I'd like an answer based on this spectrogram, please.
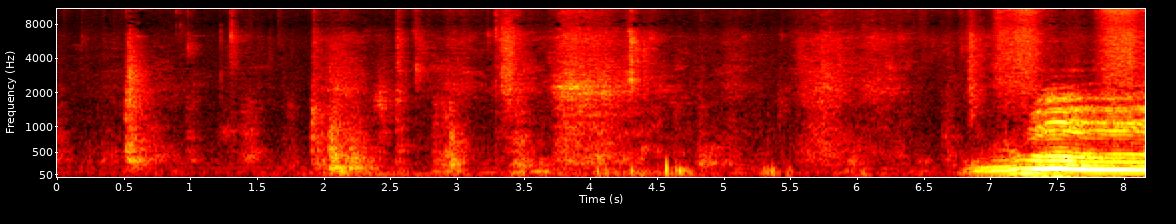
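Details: Cattle on a farm with a very clean barn: scattered knocks and low shuffling sounds, then a loud, deep, drawn-out moo with rich harmonics over the final second and a half.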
